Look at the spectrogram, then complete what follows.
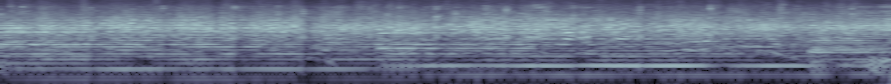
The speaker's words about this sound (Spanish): Aleluya fuerte el aplauso de los que ya no tienen dolor.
